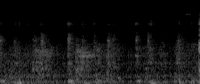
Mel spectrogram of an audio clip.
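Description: Faint scattered clicks, taps and rustles of small plastic toy figures and the camera being handled and moved about.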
